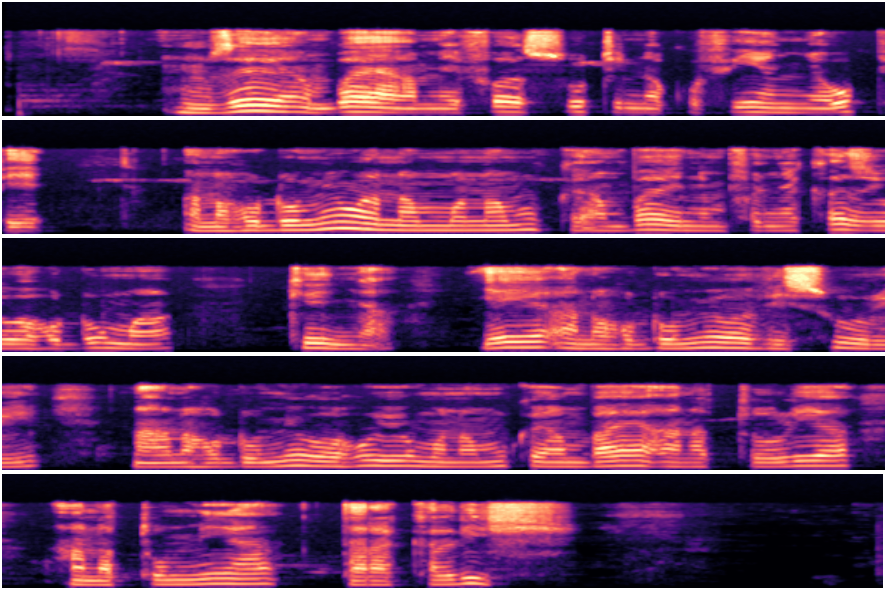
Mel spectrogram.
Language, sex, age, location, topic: Swahili, male, 18-24, Wajir, government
